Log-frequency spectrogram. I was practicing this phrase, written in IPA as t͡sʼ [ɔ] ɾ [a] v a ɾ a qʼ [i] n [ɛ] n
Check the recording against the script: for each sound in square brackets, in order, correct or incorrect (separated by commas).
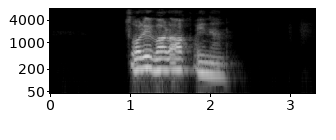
correct, incorrect, correct, correct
